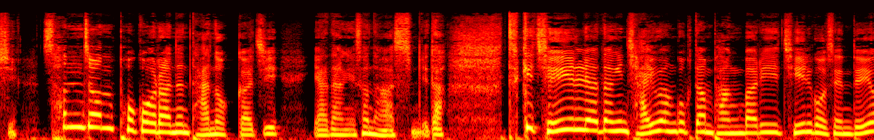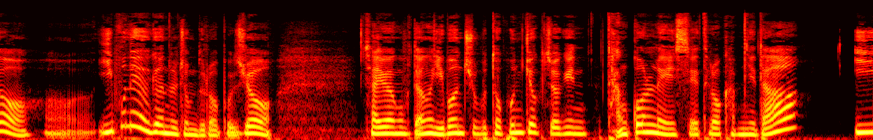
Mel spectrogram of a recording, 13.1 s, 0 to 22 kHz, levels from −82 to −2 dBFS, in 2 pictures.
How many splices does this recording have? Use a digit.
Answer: 1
